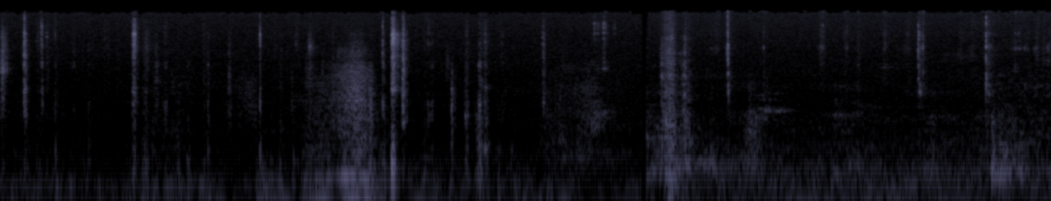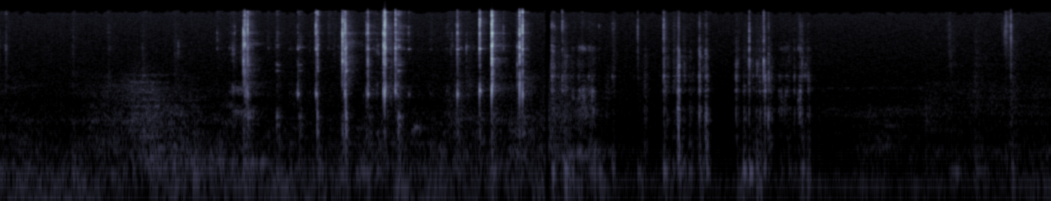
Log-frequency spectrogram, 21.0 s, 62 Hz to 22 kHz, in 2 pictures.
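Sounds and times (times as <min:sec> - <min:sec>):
metal pick scraping and clicking: 0:12.8 - 0:18.7.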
